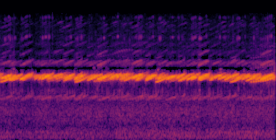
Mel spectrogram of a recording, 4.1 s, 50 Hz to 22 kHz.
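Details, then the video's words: A dense spring peeper chorus on March 30, 2018, after a late start to the season: countless high, piercing peeps blend into one continuous shrill ring. "3/30/18 March madness -- spring peeper-style"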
